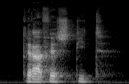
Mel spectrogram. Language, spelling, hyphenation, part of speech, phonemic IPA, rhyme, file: Dutch, travestiet, tra‧ves‧tiet, noun, /traː.vəsˈtit/, -it, Nl-travestiet.ogg
- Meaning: transvestite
